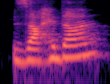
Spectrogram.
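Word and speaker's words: Zahedan: was a city I'm not sure how to pronounce it is it zahidan yes in the baluchistan province of Iran and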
